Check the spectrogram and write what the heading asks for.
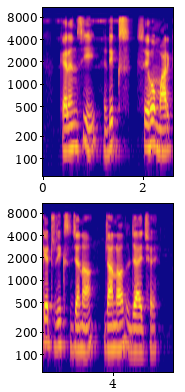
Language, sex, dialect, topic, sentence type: Maithili, male, Bajjika, banking, statement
